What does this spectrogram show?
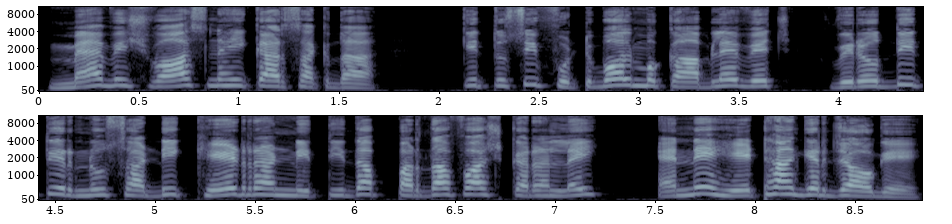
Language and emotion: Punjabi, angry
